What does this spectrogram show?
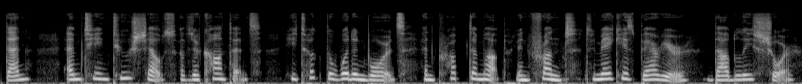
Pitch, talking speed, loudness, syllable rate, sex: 225 Hz, 180 wpm, -19 LUFS, 4.5 syllables/s, female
